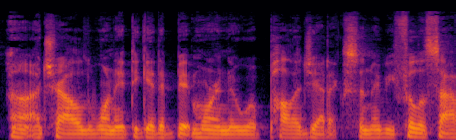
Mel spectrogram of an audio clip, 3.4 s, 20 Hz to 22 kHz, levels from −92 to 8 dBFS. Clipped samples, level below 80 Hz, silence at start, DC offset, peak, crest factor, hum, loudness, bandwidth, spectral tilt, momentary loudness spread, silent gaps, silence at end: under 0.1%; -58 dBFS; 0.05 s; under 0.1%; -4 dBFS; 18 dB; none; -22 LUFS; 16 kHz; -4.5 dB/octave; 4 LU; none; 0 s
